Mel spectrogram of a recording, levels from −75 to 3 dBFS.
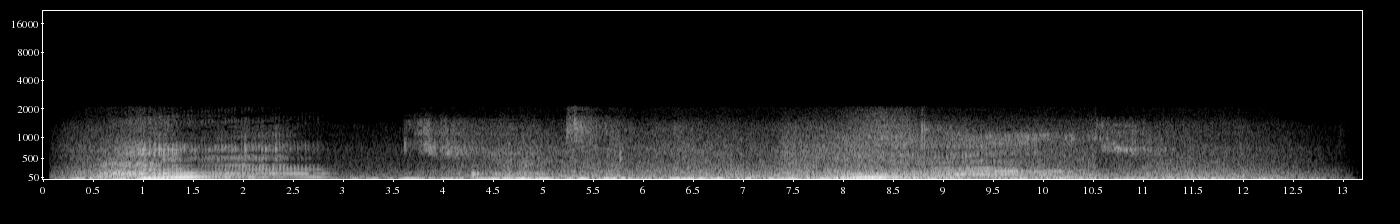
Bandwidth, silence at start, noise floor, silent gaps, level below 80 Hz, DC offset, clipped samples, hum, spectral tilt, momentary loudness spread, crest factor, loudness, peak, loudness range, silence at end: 2.1 kHz; 0.1 s; -39 dBFS; none; -20 dBFS; under 0.1%; under 0.1%; none; -16 dB/octave; 19 LU; 16 dB; -23 LUFS; -2 dBFS; 10 LU; 0.25 s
